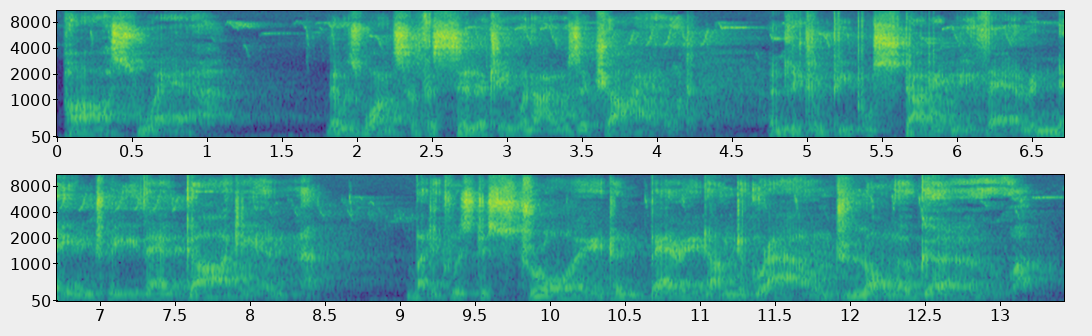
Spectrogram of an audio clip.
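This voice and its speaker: A proud dragon guardian with a cavernous, extremely deep dragon voice. The words rumble out slowly and grandly, thick with gravel, as dialogue in a tabletop game replay. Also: male voice, big pitch swings, heavily acted. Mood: solemn, guarded. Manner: slow, grandiose, weighty dragon delivery. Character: proud ancient-sounding dragon guardian, a young male.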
